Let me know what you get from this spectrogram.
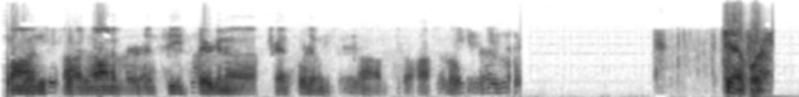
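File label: Sheriff East County, scanner audio; South Scottsdale; MCSO - EAST Sheriff-EastCnty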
